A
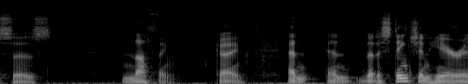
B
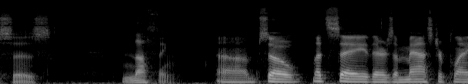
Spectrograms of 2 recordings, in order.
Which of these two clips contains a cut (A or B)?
B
